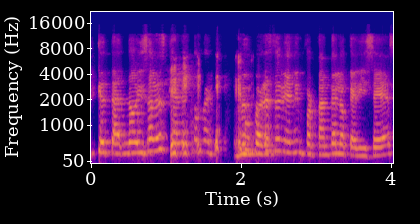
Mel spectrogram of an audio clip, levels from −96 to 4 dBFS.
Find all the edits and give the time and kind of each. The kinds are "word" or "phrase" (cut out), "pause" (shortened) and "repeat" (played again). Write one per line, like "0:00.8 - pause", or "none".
none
